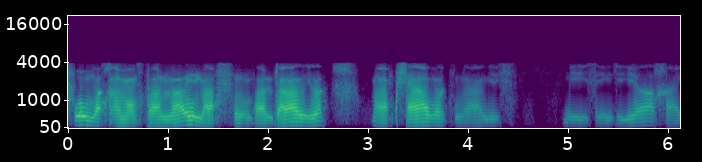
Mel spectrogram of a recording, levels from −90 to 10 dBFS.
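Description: From start to finish the speech buzzes like a mechanical robot, with hiss and buzz flipping where voicing is misjudged, and nothing above 3.9 kHz. The cause is heavy LPC-10 vocoder coding, which fits a 2.4 kbit/s rate. The gradual level rises and falls come through intact.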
